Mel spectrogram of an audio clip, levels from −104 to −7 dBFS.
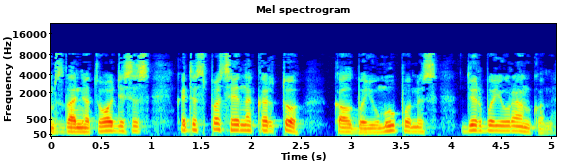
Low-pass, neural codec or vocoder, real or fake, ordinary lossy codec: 10.8 kHz; codec, 24 kHz, 0.9 kbps, WavTokenizer, medium speech release version 2; fake; MP3, 32 kbps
